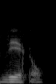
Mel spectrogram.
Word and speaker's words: vehicle: just north we don't we don't tend to use the H vehicle it's just vehicle but anyway on that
